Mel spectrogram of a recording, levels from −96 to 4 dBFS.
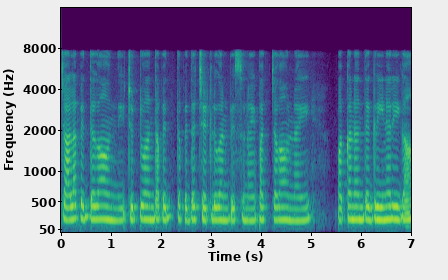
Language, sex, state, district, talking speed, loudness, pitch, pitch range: Telugu, female, Andhra Pradesh, Visakhapatnam, 135 wpm, -15 LUFS, 210 Hz, 200-215 Hz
